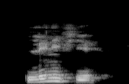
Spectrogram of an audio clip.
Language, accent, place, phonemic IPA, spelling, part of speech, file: French, France, Lyon, /le.ni.fje/, lénifier, verb, LL-Q150 (fra)-lénifier.wav
- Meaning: to assuage; to lenify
